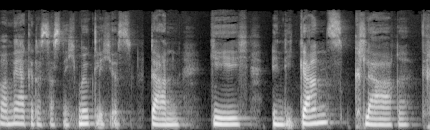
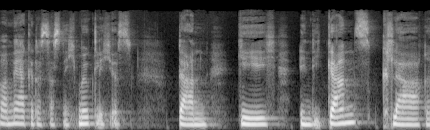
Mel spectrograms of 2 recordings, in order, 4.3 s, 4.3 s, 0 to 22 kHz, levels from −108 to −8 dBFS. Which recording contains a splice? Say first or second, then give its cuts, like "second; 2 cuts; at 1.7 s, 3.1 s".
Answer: first; 1 cut; at 1.4 s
